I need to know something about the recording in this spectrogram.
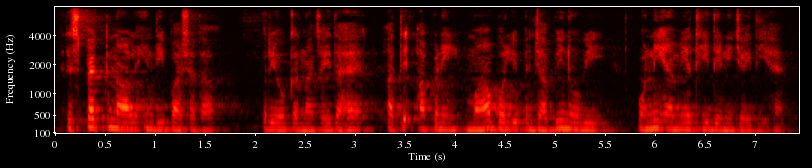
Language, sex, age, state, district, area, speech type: Punjabi, male, 18-30, Punjab, Tarn Taran, urban, spontaneous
